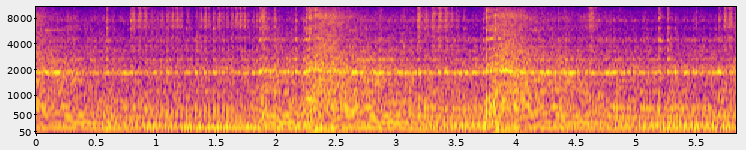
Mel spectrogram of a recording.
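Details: FG Marder petrol RC car, two-stroke, started without choke after a couple of primes, following front-end repair and brake/throttle linkage adjustment. Holds a steady buzzy pitch and revs up cleanly twice without stumble or misfire; running healthy.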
